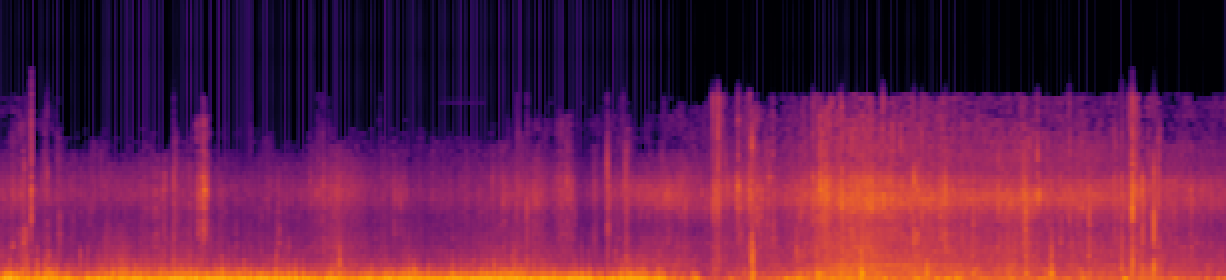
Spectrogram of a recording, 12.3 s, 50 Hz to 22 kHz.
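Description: Strong wind buffeting the microphone aboard a small sailboat in a 20–22 knot breeze. About six and a half seconds in, the wind noise drops sharply as the phone moves into the shelter of the cabin, leaving quieter rushing and a few light knocks.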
